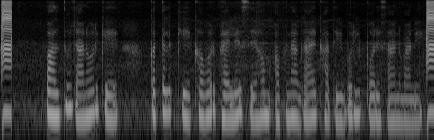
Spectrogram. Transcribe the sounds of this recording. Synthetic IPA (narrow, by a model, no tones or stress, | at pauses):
paːlt̪ud͡ʒaːnwəɾke | kət̪əlkekʰəbəɾpʰɛɪleseɦəməpnaɡaːjkʰaːt̪ɪɾbəɾipəɾeːsaːnbaːne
